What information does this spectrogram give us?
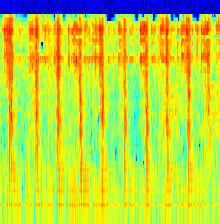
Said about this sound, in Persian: ده این نصف شب در روزه را کی میزنه؟ او زدی چی گپ هست؟ ده این نصف شب بونگ بونگ کده میری؟ او مرده که بخی که دروازی اولی تک تک شد. چی؟ دروازی اولی تک تک شد؟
